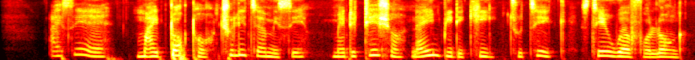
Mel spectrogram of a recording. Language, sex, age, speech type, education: Nigerian Pidgin, female, 15-29, spontaneous, tertiary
